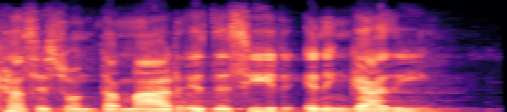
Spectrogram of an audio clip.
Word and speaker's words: Engadi: Otras versiones ponen la tilde en la I, entonces se lee Engadi. Aquí está con el acento en la G con la A, o sea que es una palabra grave.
